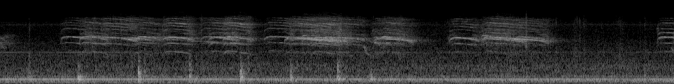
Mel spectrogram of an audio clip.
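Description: A bird calling over and over from the trees, short high chirps in quick runs, over a steady low hum, with a few soft knocks.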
